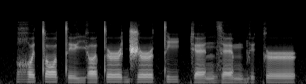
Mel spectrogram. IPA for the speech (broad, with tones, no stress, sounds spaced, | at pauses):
ʁʷ ɪ˦ t ɔ˦ t ɪ˨ j ʌ˨ t ə˞˦ d͡ʒ ə˞˦ t i˦ k ɛ˨ n z ɛ˨ m b ɪ˨ k ə˞˦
